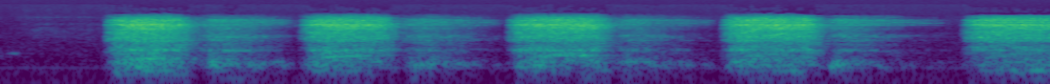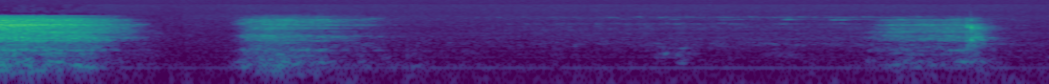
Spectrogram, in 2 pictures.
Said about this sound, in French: Maintenant, fermez les yeux et poursuivons une respiration lente et profonde et ressentez le bénéfice de ces cycles de respiration que nous venons d'effectuer ensemble. Respirez profondément et lentement.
